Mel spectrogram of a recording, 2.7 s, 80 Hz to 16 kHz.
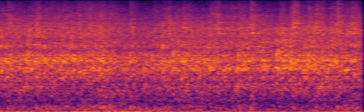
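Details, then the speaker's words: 1966 Chevrolet Impala 427, hurricane flood-damaged, after starter problems: loud steady low idle rumble with rough mechanical clatter, noisy engine of unknown source; it keeps dying and won't stay running. "damn that engine is noisy oh we got lights hey look at that we got lights"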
